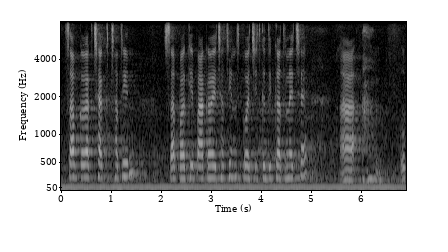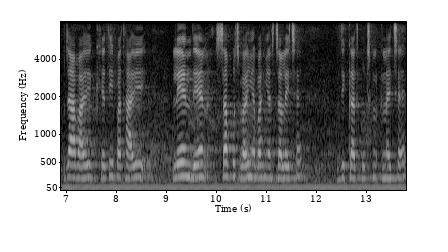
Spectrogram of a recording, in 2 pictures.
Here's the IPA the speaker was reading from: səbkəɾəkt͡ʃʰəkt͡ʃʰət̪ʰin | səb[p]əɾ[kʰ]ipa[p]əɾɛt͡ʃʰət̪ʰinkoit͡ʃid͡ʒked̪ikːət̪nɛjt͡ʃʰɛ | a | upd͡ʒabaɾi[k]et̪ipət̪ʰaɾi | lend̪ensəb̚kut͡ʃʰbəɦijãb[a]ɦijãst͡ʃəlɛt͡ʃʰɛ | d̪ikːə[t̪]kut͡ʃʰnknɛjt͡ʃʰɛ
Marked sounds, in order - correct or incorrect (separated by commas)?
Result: correct, incorrect, incorrect, incorrect, incorrect, correct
